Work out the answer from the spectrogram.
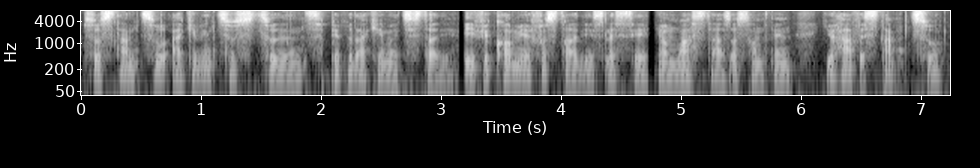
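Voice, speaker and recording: A man in his twenties with a Nigerian accent, giving emphatic, animated advice in a casual vlog. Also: lowish voice, fairly quick, creaky, hardly any pauses, no echo. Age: 20s. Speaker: vlogger giving advice to newcomers. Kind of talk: casual direct-to-camera vlog.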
